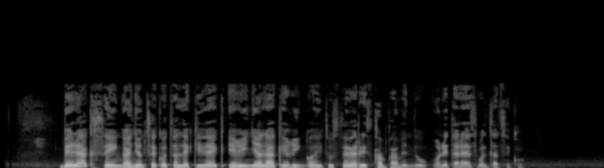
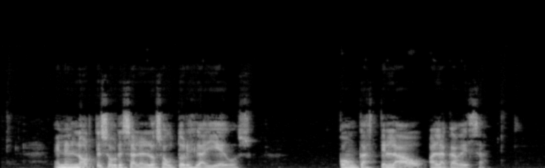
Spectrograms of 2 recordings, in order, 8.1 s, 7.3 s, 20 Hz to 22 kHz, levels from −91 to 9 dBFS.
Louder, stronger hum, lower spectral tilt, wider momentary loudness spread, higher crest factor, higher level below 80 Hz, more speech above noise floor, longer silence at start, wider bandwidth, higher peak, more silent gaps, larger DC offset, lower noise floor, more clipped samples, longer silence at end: second, -24 LUFS vs -15 LUFS; neither; about the same, -5.5 dB/octave vs -4.5 dB/octave; about the same, 12 LU vs 11 LU; about the same, 18 dB vs 16 dB; second, -70 dBFS vs -56 dBFS; second, 44 dB vs 59 dB; about the same, 0.8 s vs 0.75 s; first, 11.5 kHz vs 8.8 kHz; second, -6 dBFS vs 0 dBFS; neither; neither; second, -67 dBFS vs -73 dBFS; neither; first, 1.1 s vs 0.8 s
